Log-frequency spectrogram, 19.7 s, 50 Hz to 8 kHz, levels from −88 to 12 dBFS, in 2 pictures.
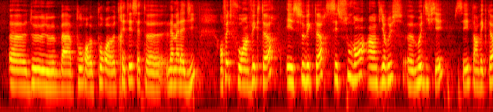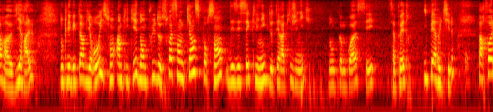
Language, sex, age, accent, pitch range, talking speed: French, female, 20-39, French, 190-260 Hz, 180 wpm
